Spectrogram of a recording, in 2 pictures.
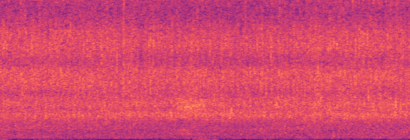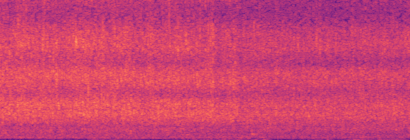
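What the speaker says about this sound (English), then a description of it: "Oh, we got another little tiny waterfall." Steady, continuous rush of falling water from a small waterfall in a rocky canyon in Alberta, broadband and unbroken throughout, close by with no voices.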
